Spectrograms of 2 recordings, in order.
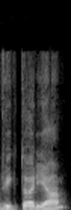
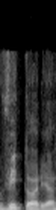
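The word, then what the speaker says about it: Vitória: So, um we are in Victoria or Vitoria, sorry. How how the Brazilian Brazilian pronounce.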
